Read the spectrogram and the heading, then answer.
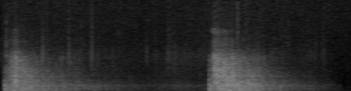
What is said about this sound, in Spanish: ¡Hagan dos disparos para indicarles nuestra intención de atacar!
